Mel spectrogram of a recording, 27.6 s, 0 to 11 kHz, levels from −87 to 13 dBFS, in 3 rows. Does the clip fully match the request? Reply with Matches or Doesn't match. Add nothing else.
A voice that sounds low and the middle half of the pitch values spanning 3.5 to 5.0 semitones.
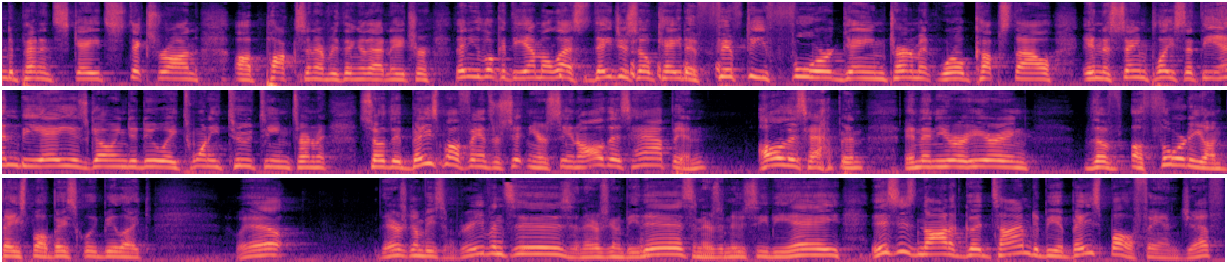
Doesn't match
